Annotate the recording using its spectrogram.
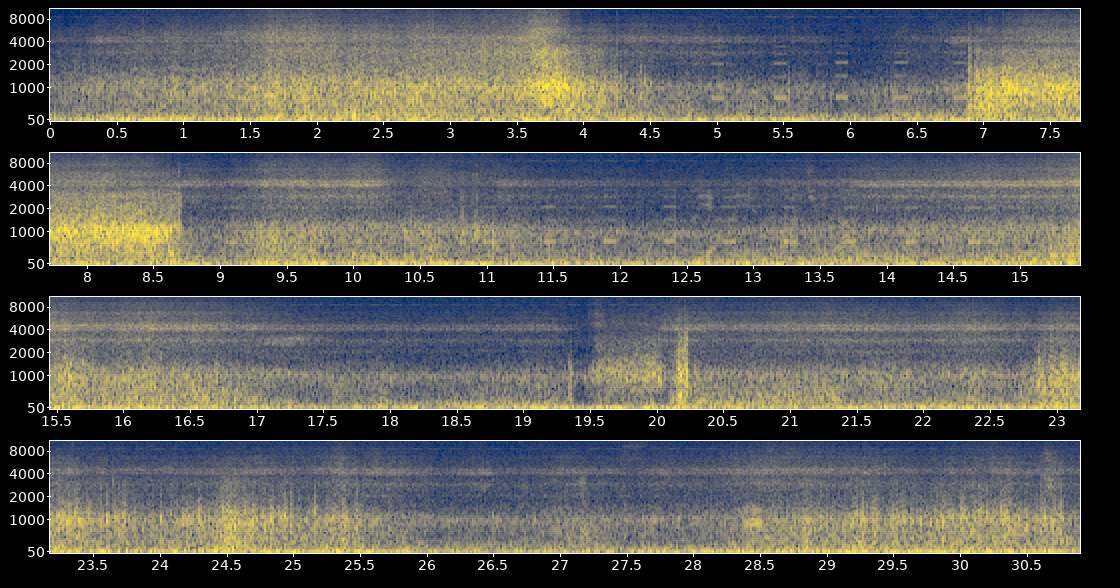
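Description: Wind buffeting the microphone of a camera carried by a paraglider in flight. It is a loud, steady rush that swells and eases in gusts.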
